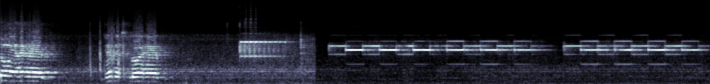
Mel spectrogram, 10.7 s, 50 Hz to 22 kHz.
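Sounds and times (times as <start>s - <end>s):
low machinery hum: 0.0s - 10.6s
speech: 1.6s - 2.6s
ship engine room electronic alarm with two-tone warble: 3.6s - 10.6s.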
